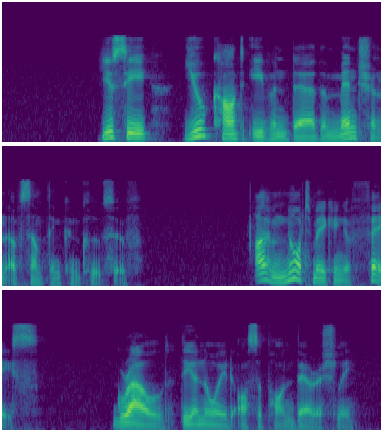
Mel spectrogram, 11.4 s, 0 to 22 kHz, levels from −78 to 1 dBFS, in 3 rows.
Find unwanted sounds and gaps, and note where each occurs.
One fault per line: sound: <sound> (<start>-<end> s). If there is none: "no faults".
no faults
